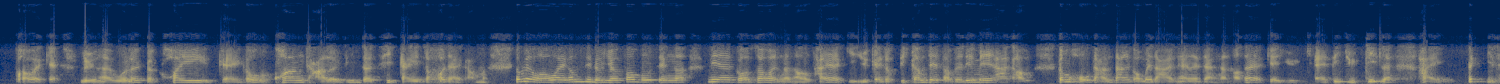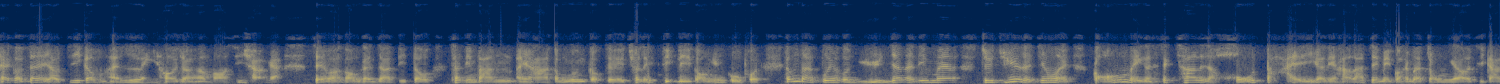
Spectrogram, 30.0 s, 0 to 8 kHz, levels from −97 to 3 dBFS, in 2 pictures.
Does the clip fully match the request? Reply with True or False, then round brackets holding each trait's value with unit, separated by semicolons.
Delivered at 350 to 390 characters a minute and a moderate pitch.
True (360 characters per minute; 165 Hz)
